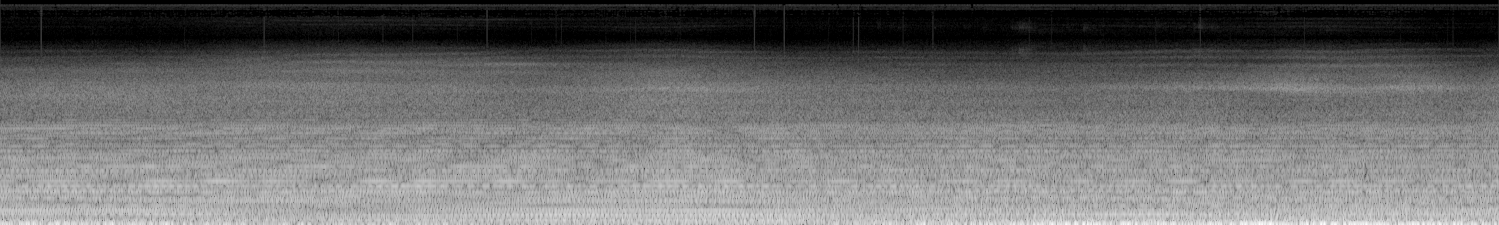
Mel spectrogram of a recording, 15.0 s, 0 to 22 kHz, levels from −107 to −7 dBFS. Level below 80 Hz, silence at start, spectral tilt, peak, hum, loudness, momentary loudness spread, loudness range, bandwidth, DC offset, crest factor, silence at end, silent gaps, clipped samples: -26 dBFS; 0 s; -7 dB/octave; -6 dBFS; none; -26 LUFS; 3 LU; 2 LU; 7.4 kHz; under 0.1%; 14 dB; 0 s; none; under 0.1%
